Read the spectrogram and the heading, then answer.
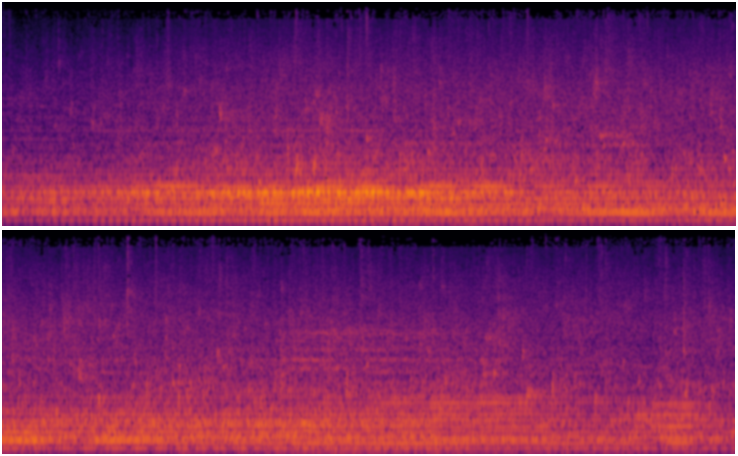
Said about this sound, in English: I had a concert there, and I wanted a lot of cans. And the guy that worked at the hotel nearby, they brought garbage can waste baskets. I had a lot of tin cans and stuff because the water was dripping all the time. So we had a lot of dripping water.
